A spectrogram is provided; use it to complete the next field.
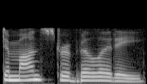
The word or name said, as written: demonstrability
